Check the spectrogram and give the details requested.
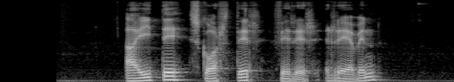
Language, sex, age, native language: Icelandic, male, 20-29, Icelandic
